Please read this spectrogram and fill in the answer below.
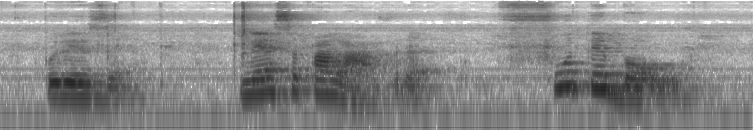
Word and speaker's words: futebol: Por exemplo, nessa palavra, futebol. Qual é a sílaba tônica? Ó, futebol. Bol é a sílaba mais forte.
